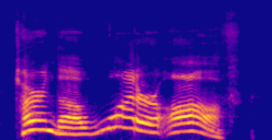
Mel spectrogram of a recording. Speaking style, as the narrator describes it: My wife … her suddenly start screaming

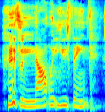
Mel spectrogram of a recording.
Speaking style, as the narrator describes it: kind of laughed and he goes

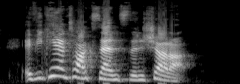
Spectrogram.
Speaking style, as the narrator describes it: the father had snapped

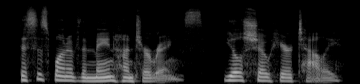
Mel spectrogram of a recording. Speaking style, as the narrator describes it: said Ryan

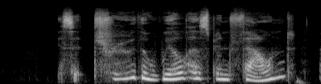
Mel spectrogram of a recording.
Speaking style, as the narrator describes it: Allie whispered

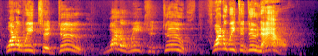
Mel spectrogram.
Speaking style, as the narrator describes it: They started shouting

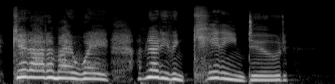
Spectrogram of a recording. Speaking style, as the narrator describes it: I shouted

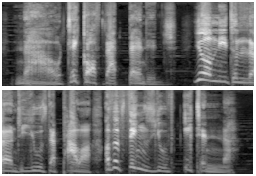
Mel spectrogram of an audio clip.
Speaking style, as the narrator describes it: Alistair growled

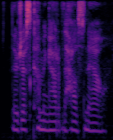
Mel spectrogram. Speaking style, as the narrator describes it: he murmured

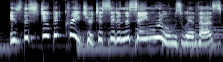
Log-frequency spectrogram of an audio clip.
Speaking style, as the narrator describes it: cried the sisters

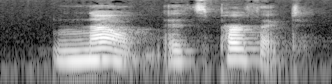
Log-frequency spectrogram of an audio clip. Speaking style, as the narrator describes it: he responded softly, uncharacteristically

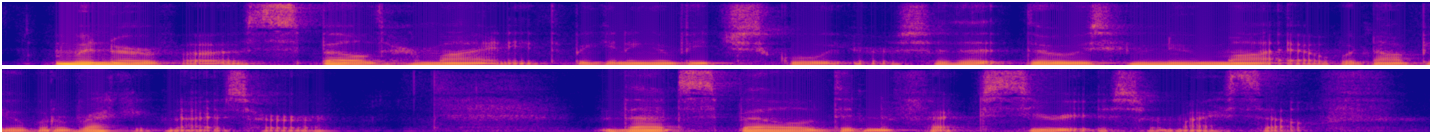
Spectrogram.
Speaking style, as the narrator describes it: Remus said

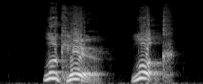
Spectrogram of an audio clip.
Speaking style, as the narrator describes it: cried the king

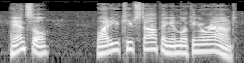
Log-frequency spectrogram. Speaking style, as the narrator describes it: asked his father

